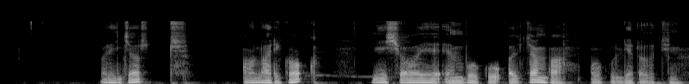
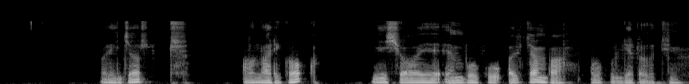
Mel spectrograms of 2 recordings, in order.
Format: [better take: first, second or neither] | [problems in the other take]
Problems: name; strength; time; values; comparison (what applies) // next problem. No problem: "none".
first | noise reduction (neural mask model Resemble Enhance denoiser)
